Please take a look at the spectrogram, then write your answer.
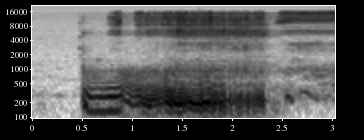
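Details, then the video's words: Toto the toy poodle, known for heavy snoring, dozing soundly after lively play. A single long, loud, raspy snore with rich buzzing overtones runs for nearly two seconds, ending in a softer breathy tail. "토이푸들- 코골이가 심한 귀여운 강아지 토토"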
